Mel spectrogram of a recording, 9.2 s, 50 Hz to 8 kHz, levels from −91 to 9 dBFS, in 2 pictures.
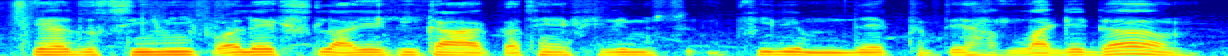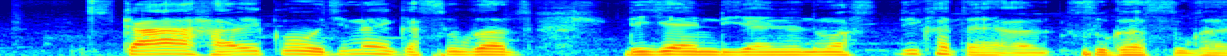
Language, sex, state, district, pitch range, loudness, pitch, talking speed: Hindi, male, Chhattisgarh, Sarguja, 130-150 Hz, -19 LUFS, 140 Hz, 180 wpm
